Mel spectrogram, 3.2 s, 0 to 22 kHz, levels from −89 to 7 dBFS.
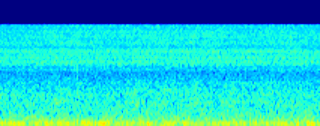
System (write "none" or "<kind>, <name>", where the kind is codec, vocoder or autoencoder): none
